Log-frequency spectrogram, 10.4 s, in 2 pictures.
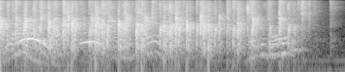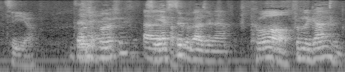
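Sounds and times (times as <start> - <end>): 
audience applause: 0.0 - 4.7
speech: 7.0 - 10.3.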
